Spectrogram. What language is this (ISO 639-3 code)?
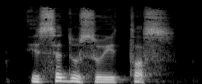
kab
